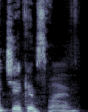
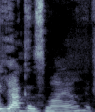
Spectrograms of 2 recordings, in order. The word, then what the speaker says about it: Jakobsmeier: We could say Jakobsmeier. – Jakobsmeier. – Or Jakobsmeier.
